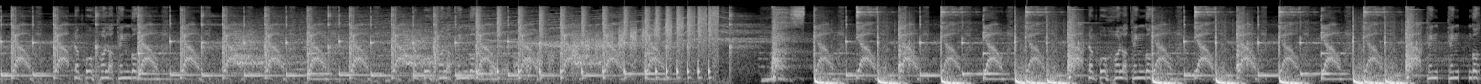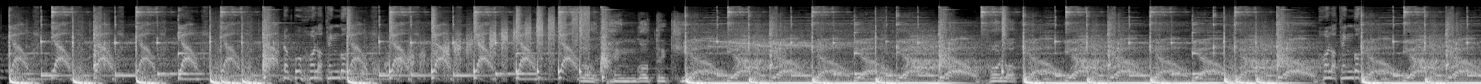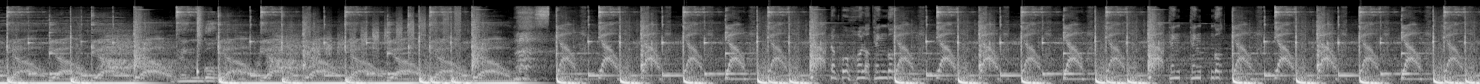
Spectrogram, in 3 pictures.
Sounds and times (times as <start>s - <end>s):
Music: 0.0s - 44.4s.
